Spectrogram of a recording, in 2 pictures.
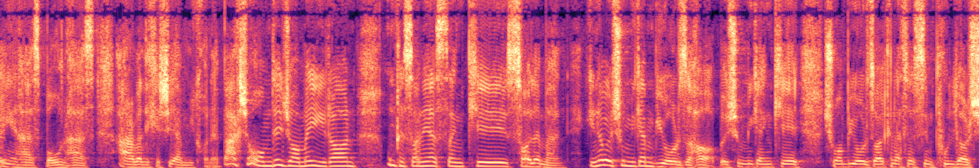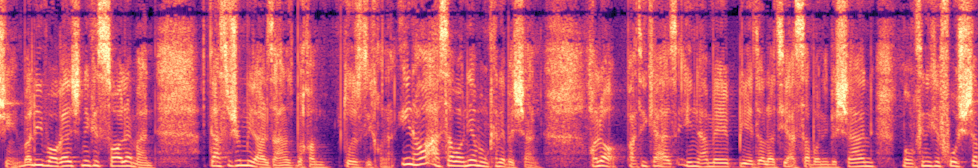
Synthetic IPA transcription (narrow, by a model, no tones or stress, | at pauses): iːnɦæst̪̚bɒːuːnɦæst̪æɾvæd̪ecʰeʃijæmːiːkʰo̞̰nḛb̥æχʃeomd̪ejed͡ʒɒːmeeeiːɾɒːnuncʰæsɒːniːhæst̪ænkʲʰesɒːle̞mæn | inhɒːbeeʃunmiːɡænbiːoɾzeɦɒːbeeʃunmiːɡænkʰeʃo̞mɒːbiːoɾzeɒːkʰenæt̪ʰune̞st̪iːnpʰuːld̪ɒːɾʃiːnvæliːvɒːɣeæʃiːnekʰe̞sɒːle̞mænd̪̥æst̪e̞ʃ̬uːnmiːlæɾzæd̪bexɒnd̪̥ozd̪iːkʰonæ̰ninhɒːʔæsæbɒːniːæmːomkʰʲe̞nebe̞ʃæ̰nd̪hɒːlɒːvæχt̪ʰiːcʰeæzinhæme̞biːe̞d̪ɒːlæːt̪ʰiʔæsæbɒːniːbe̞ʃænmomkʰe̞nekʰe̞foʃe̥ʃæ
